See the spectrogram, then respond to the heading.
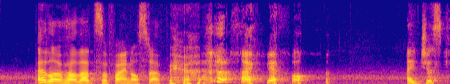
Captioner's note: laughs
